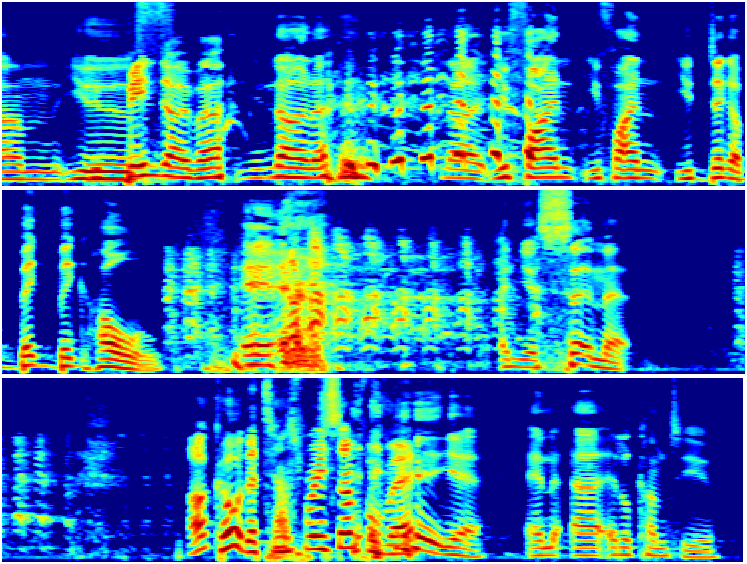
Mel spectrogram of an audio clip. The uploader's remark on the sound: LIVE at the Beer Jerk Bunker! In their first ever episode recorded in front of a live audience. At the Beer Jerk Bunker in Auckland.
